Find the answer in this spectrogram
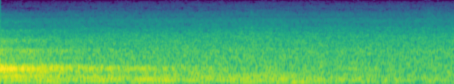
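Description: A pause in a man's talk: the tail of his last word dies away in the first half second, leaving the steady low hum and hiss of room tone.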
